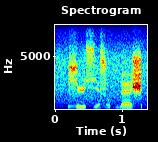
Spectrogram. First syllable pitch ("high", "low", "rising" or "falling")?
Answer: high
